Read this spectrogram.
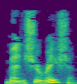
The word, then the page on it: mensuration: British English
